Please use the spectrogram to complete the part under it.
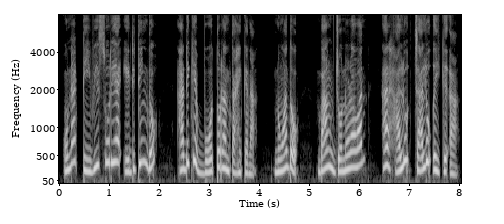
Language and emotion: Santali, disgusted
